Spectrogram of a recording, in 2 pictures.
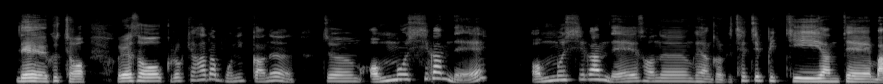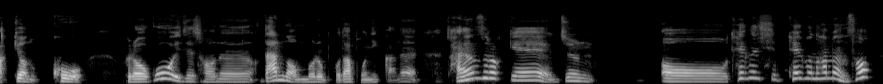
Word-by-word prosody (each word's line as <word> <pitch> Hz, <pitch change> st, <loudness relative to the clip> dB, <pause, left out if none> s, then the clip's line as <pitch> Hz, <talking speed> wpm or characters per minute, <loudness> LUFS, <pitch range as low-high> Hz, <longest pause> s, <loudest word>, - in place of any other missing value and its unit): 네 150 Hz, -1 st, +7 dB
그쵸. 135 Hz, -6 st, 0 dB, 0.3 s
그래서 160 Hz, +2 st, +6 dB
그렇게 160 Hz, +5 st, -8 dB
하다 225 Hz, +4 st, -2 dB
보니까는 165 Hz, +1 st, -5 dB, 0.3 s
좀 145 Hz, -1 st, -3 dB
업무 185 Hz, -, +2 dB
시간 260 Hz, +2 st, -1 dB
내에 95 Hz, -, -3 dB, 0.4 s
업무 165 Hz, -, -2 dB
시간 225 Hz, 0 st, +1 dB
내에서는 145 Hz, +1 st, -3 dB
그냥 135 Hz, -3 st, -5 dB
그렇게 115 Hz, -1 st, -9 dB
ChatGPT한테 145 Hz, -7 st, +2 dB
맡겨놓고 145 Hz, -, +2 dB, 0.4 s
그러고 125 Hz, -, +4 dB
이제 140 Hz, -1 st, -2 dB
저는 125 Hz, -1 st, -6 dB
다른 190 Hz, 0 st, +4 dB
업무를 120 Hz, -2 st, -1 dB
보다 125 Hz, +2 st, +1 dB
보니까는 110 Hz, -2 st, -9 dB, 0.3 s
자연스럽게 200 Hz, -, +1 dB
좀 155 Hz, -2 st, -6 dB, 0.7 s
어 130 Hz, -2 st, +1 dB
퇴근 285 Hz, +1 st, -6 dB
시 265 Hz, -6 st, -13 dB
퇴근하면서 275 Hz, +2 st, 0 dB
150 Hz, 275 characters per minute, -23 LUFS, 130-205 Hz, 0.7 s, 네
